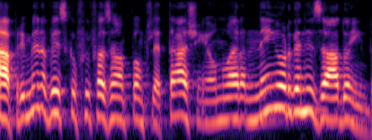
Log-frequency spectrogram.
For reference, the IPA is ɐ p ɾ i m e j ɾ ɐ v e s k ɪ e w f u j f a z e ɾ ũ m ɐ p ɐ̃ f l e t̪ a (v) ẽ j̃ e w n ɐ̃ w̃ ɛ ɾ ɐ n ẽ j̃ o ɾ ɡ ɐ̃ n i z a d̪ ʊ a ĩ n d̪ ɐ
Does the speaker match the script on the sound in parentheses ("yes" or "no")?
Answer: no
